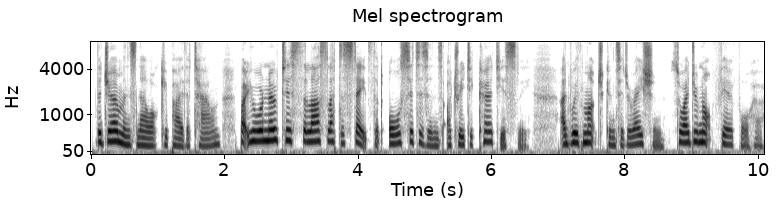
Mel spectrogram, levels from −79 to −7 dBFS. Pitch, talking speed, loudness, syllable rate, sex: 190 Hz, 185 wpm, -19 LUFS, 5.4 syllables/s, female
